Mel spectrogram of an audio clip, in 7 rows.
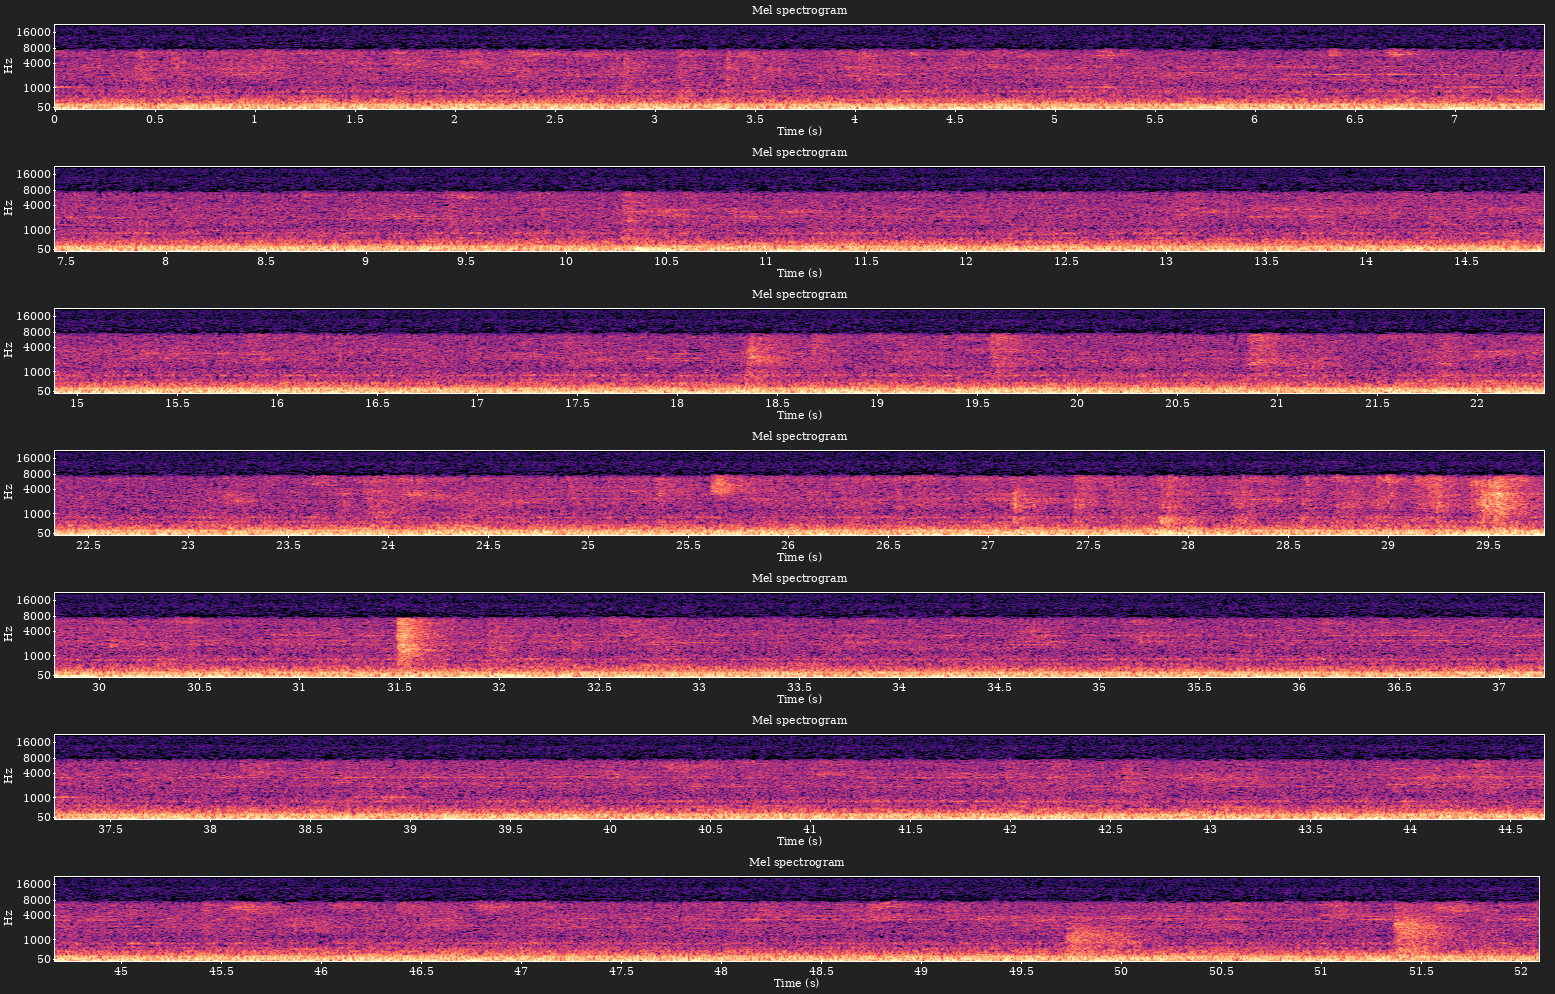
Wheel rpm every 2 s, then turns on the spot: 0, 0, 0, 0, 0, 0, 0, 0, 0, 0, 0, 0, 0, 0, 0, 0, 0, 0, 0, 0, 0, 0, 0, 0, 0, 0.
none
